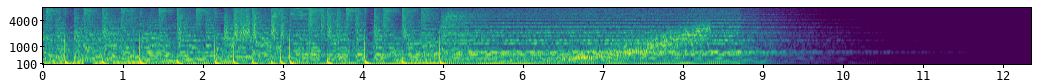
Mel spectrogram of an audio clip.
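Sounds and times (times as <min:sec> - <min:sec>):
instrumental music: 0:00.0 - 0:09.5.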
